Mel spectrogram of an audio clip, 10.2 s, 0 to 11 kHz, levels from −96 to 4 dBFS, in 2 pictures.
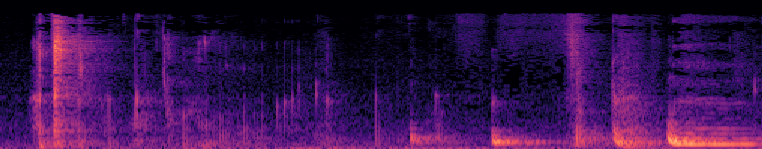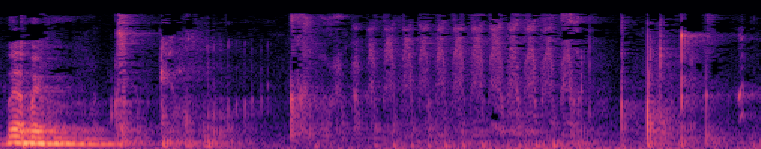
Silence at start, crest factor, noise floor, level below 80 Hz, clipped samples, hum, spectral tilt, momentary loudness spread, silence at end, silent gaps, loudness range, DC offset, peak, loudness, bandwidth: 0.2 s; 24 dB; -52 dBFS; -52 dBFS; under 0.1%; none; -6 dB/octave; 24 LU; 0 s; none; 15 LU; under 0.1%; -6 dBFS; -27 LUFS; 8.4 kHz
